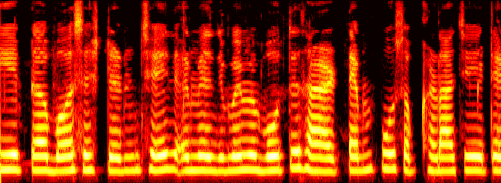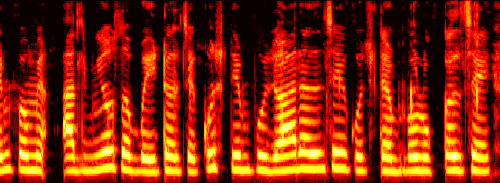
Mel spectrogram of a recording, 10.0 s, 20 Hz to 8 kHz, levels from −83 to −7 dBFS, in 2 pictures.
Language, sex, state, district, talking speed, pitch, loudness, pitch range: Maithili, female, Bihar, Darbhanga, 180 wpm, 235 Hz, -19 LUFS, 225-245 Hz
